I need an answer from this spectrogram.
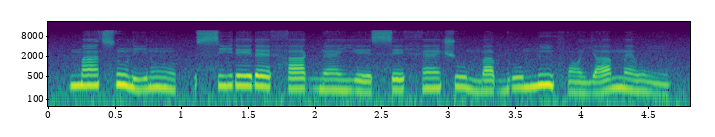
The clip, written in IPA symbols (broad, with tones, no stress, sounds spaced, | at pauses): m ã˦ s ũ˦˨ ɾ i˨˦ ɾ ũ˦˨ | s i˦ ɾ e˦ ɾ ɛ˦ h a˦ ɡ͡b ɛ̃˧ j e˨ s e˧ h ɛ̃˦ ʃ u˦˨ m a˧ b u˦ m ĩ˦˨ f ɔ̃˨ j a˨˦ m ɛ̃˧ w ĩ˨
